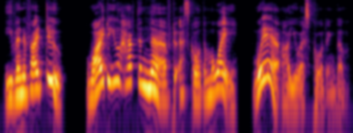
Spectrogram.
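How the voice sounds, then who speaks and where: A woman's voice: mid-range voice, sing-song, moderate pace. A woman voicing an exasperated male woodcutter in an audio drama, scolding and blunt with emphatic delivery. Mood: indignant.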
